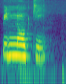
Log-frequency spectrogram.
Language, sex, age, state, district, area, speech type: Tamil, female, 18-30, Tamil Nadu, Madurai, urban, read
